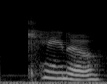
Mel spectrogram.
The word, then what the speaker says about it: Kano: what we thought it was raiden's the actual pronunciation see this is why i still can't figure out so is it kano ricano kano yes good job i thought of it because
